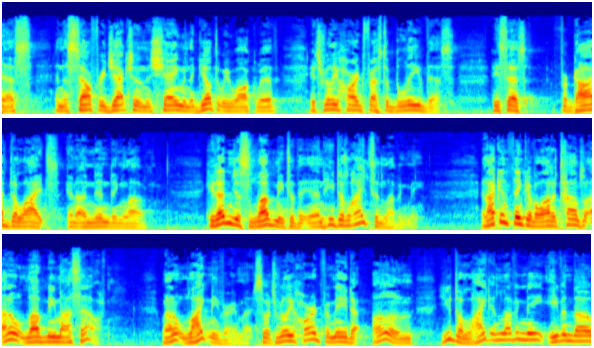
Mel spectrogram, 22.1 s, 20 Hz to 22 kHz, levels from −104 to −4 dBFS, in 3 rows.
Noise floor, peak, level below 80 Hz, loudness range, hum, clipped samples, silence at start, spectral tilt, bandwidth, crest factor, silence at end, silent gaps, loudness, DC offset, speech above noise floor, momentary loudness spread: -57 dBFS; -4 dBFS; -52 dBFS; 5 LU; none; under 0.1%; 0 s; -7 dB/octave; 14 kHz; 20 dB; 0 s; none; -25 LUFS; under 0.1%; 33 dB; 14 LU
